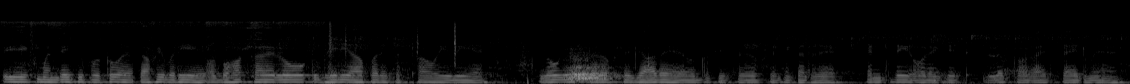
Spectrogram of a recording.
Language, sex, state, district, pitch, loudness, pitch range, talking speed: Hindi, male, Bihar, Muzaffarpur, 100 Hz, -45 LUFS, 95-105 Hz, 240 wpm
